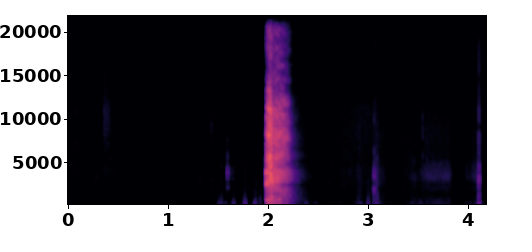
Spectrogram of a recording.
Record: cough_length: 4.2 s
cough_amplitude: 11715
cough_signal_mean_std_ratio: 0.22
survey_phase: beta (2021-08-13 to 2022-03-07)
age: 45-64
gender: Female
wearing_mask: 'No'
symptom_none: true
smoker_status: Never smoked
respiratory_condition_asthma: false
respiratory_condition_other: false
recruitment_source: REACT
submission_delay: 0 days
covid_test_result: Negative
covid_test_method: RT-qPCR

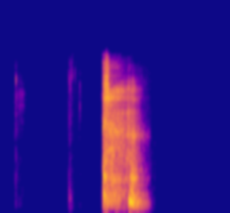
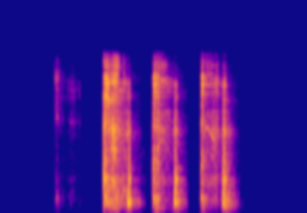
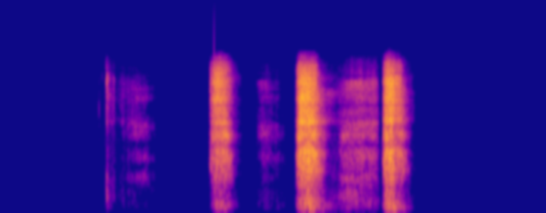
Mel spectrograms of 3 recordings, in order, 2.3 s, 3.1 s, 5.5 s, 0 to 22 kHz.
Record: cough_length: 2.3 s
cough_amplitude: 29189
cough_signal_mean_std_ratio: 0.28
three_cough_length: 3.1 s
three_cough_amplitude: 29878
three_cough_signal_mean_std_ratio: 0.29
exhalation_length: 5.5 s
exhalation_amplitude: 32308
exhalation_signal_mean_std_ratio: 0.24
survey_phase: beta (2021-08-13 to 2022-03-07)
age: 18-44
gender: Female
wearing_mask: 'Yes'
symptom_none: true
smoker_status: Never smoked
respiratory_condition_asthma: false
respiratory_condition_other: false
recruitment_source: REACT
submission_delay: 1 day
covid_test_result: Negative
covid_test_method: RT-qPCR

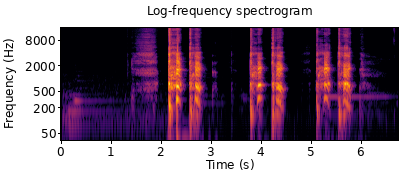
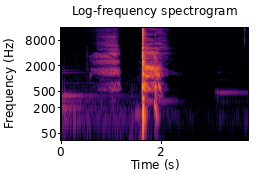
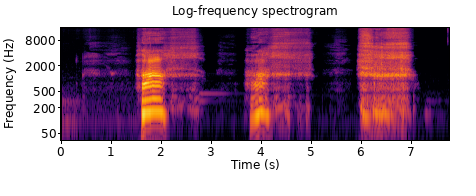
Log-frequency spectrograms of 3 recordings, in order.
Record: three_cough_length: 6.7 s
three_cough_amplitude: 32766
three_cough_signal_mean_std_ratio: 0.29
cough_length: 3.8 s
cough_amplitude: 32768
cough_signal_mean_std_ratio: 0.21
exhalation_length: 7.8 s
exhalation_amplitude: 32768
exhalation_signal_mean_std_ratio: 0.36
survey_phase: beta (2021-08-13 to 2022-03-07)
age: 65+
gender: Male
wearing_mask: 'No'
symptom_none: true
smoker_status: Ex-smoker
respiratory_condition_asthma: false
respiratory_condition_other: false
recruitment_source: REACT
submission_delay: 3 days
covid_test_result: Negative
covid_test_method: RT-qPCR
influenza_a_test_result: Negative
influenza_b_test_result: Negative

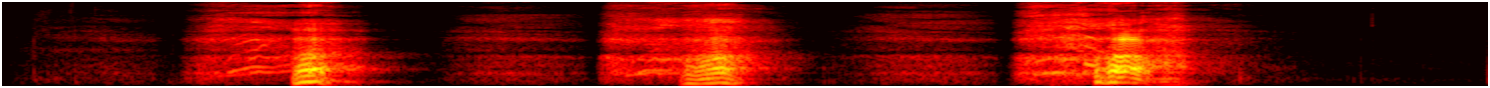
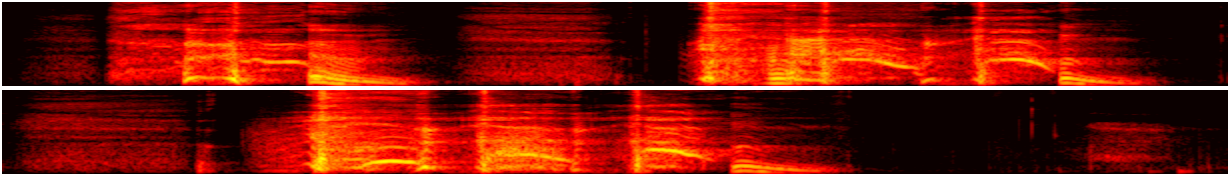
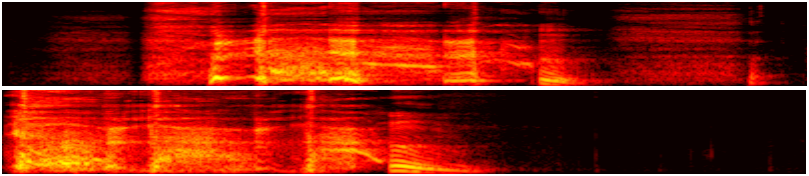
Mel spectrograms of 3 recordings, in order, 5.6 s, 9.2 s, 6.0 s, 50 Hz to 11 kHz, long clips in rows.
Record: exhalation_length: 5.6 s
exhalation_amplitude: 4088
exhalation_signal_mean_std_ratio: 0.32
three_cough_length: 9.2 s
three_cough_amplitude: 4457
three_cough_signal_mean_std_ratio: 0.53
cough_length: 6.0 s
cough_amplitude: 4117
cough_signal_mean_std_ratio: 0.54
survey_phase: beta (2021-08-13 to 2022-03-07)
age: 45-64
gender: Male
wearing_mask: 'No'
symptom_cough_any: true
symptom_shortness_of_breath: true
symptom_fatigue: true
smoker_status: Never smoked
respiratory_condition_asthma: false
respiratory_condition_other: false
recruitment_source: REACT
submission_delay: 2 days
covid_test_result: Negative
covid_test_method: RT-qPCR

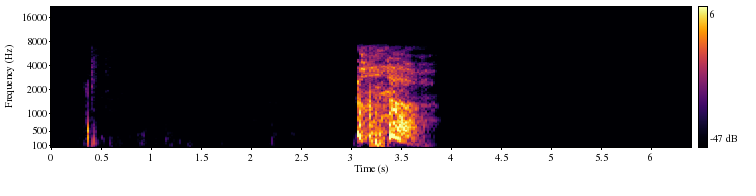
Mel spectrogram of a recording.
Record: cough_length: 6.4 s
cough_amplitude: 27491
cough_signal_mean_std_ratio: 0.23
survey_phase: beta (2021-08-13 to 2022-03-07)
age: 45-64
gender: Male
wearing_mask: 'No'
symptom_cough_any: true
symptom_runny_or_blocked_nose: true
symptom_sore_throat: true
symptom_fatigue: true
symptom_fever_high_temperature: true
symptom_headache: true
symptom_change_to_sense_of_smell_or_taste: true
smoker_status: Ex-smoker
respiratory_condition_asthma: false
respiratory_condition_other: false
recruitment_source: Test and Trace
submission_delay: 2 days
covid_test_result: Positive
covid_test_method: LFT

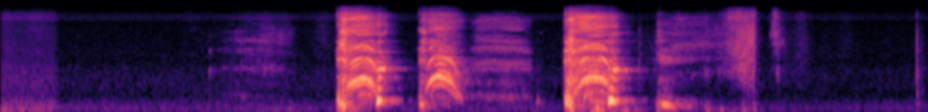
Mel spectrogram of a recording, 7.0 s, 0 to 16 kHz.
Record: three_cough_length: 7.0 s
three_cough_amplitude: 19086
three_cough_signal_mean_std_ratio: 0.34
survey_phase: beta (2021-08-13 to 2022-03-07)
age: 45-64
gender: Female
wearing_mask: 'No'
symptom_cough_any: true
symptom_onset: 11 days
smoker_status: Never smoked
respiratory_condition_asthma: false
respiratory_condition_other: false
recruitment_source: REACT
submission_delay: 1 day
covid_test_result: Negative
covid_test_method: RT-qPCR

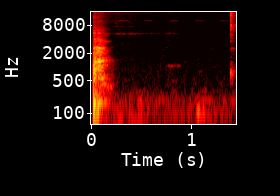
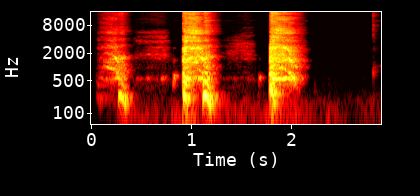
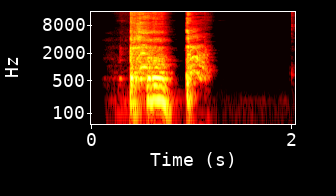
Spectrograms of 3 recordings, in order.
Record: exhalation_length: 1.5 s
exhalation_amplitude: 14516
exhalation_signal_mean_std_ratio: 0.27
three_cough_length: 2.9 s
three_cough_amplitude: 32768
three_cough_signal_mean_std_ratio: 0.42
cough_length: 2.0 s
cough_amplitude: 32768
cough_signal_mean_std_ratio: 0.43
survey_phase: beta (2021-08-13 to 2022-03-07)
age: 45-64
gender: Male
wearing_mask: 'No'
symptom_none: true
smoker_status: Never smoked
respiratory_condition_asthma: false
respiratory_condition_other: false
recruitment_source: REACT
submission_delay: 3 days
covid_test_result: Negative
covid_test_method: RT-qPCR
influenza_a_test_result: Negative
influenza_b_test_result: Negative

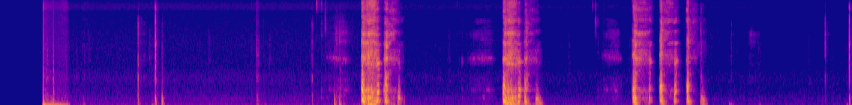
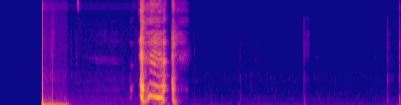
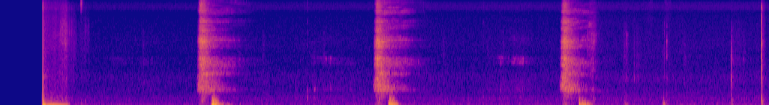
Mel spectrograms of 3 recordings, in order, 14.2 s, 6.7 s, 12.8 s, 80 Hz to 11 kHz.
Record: three_cough_length: 14.2 s
three_cough_amplitude: 26028
three_cough_signal_mean_std_ratio: 0.23
cough_length: 6.7 s
cough_amplitude: 26028
cough_signal_mean_std_ratio: 0.22
exhalation_length: 12.8 s
exhalation_amplitude: 15452
exhalation_signal_mean_std_ratio: 0.27
survey_phase: beta (2021-08-13 to 2022-03-07)
age: 65+
gender: Female
wearing_mask: 'No'
symptom_none: true
symptom_onset: 12 days
smoker_status: Never smoked
respiratory_condition_asthma: false
respiratory_condition_other: false
recruitment_source: REACT
submission_delay: 3 days
covid_test_result: Negative
covid_test_method: RT-qPCR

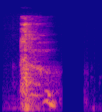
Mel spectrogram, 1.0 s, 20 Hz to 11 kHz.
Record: cough_length: 1.0 s
cough_amplitude: 11712
cough_signal_mean_std_ratio: 0.48
survey_phase: beta (2021-08-13 to 2022-03-07)
age: 45-64
gender: Female
wearing_mask: 'Yes'
symptom_none: true
symptom_onset: 6 days
smoker_status: Never smoked
respiratory_condition_asthma: false
respiratory_condition_other: false
recruitment_source: REACT
submission_delay: 21 days
covid_test_result: Negative
covid_test_method: RT-qPCR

